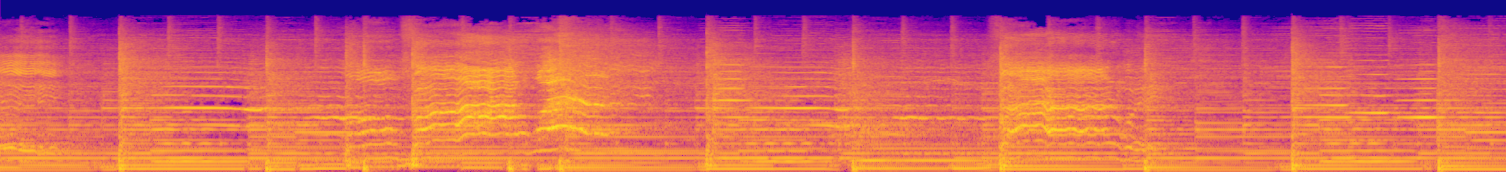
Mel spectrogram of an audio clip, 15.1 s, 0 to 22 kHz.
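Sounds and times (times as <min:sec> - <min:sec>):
person singing: 0:00.0 - 0:01.0, 0:01.7 - 0:12.0
bass line: 0:00.0 - 0:15.0
country song with guitar: 0:00.0 - 0:15.0.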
